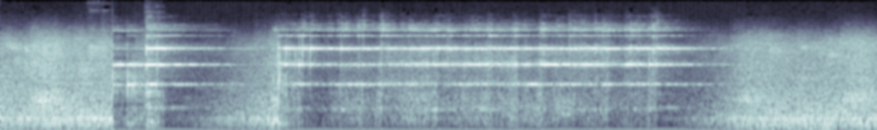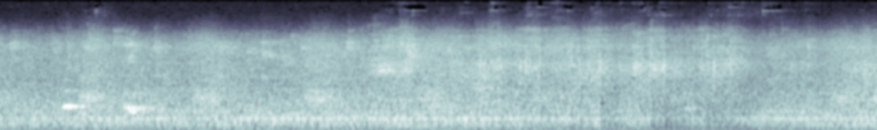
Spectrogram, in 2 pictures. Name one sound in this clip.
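Plastic wheels of a baby walker roll and rattle over a hard tiled floor.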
